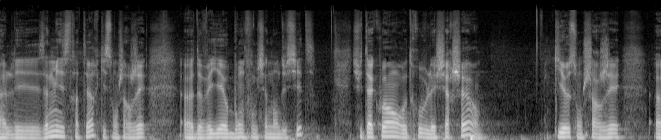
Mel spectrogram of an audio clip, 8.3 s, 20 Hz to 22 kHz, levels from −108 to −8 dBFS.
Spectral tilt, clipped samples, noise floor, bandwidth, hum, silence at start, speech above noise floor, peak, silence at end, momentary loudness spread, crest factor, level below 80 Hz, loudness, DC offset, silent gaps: -7 dB/octave; under 0.1%; -58 dBFS; 15 kHz; none; 0 s; 28 dB; -14 dBFS; 0 s; 11 LU; 18 dB; -48 dBFS; -31 LUFS; under 0.1%; none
